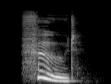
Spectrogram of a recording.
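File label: "food", British English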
